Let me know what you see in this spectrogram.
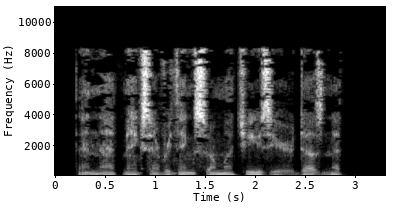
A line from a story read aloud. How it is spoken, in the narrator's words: He murmured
